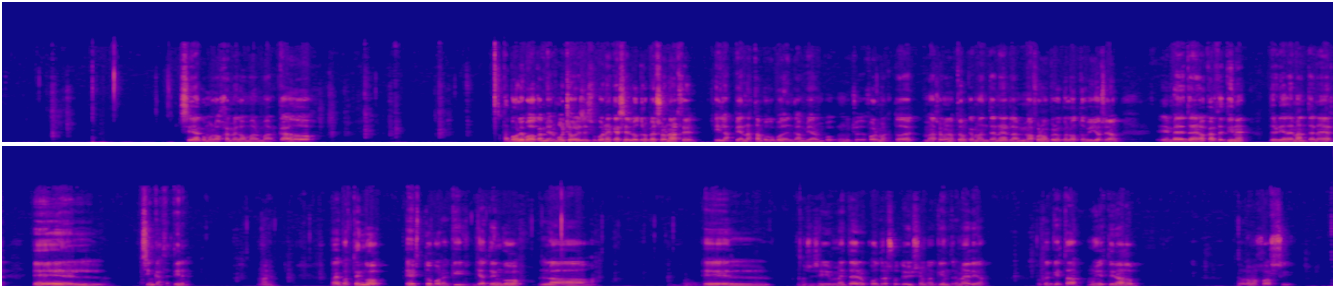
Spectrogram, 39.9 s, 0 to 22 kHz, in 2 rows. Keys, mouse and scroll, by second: 0.5 alt+shift+right click, 0.8 x, 1.7-14.5 middle drag, 4.8 alt+q, 23.7 shift+middle click, 25.2-27.1 middle drag, 27.1 right click, 27.6 Tab, 27.9 right click, 28.4-38.6 middle drag, 35.4 alt+q, 36.6 Tab, 38.0 f, 38.6 click, 39.5 f.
